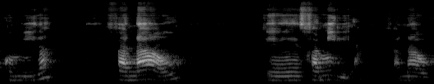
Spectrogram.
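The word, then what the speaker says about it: whānau: Fanau, porque la W y la H la pronuncia como F.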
